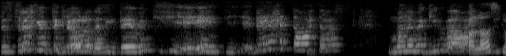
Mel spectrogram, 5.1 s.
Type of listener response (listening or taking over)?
taking over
